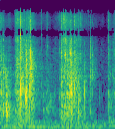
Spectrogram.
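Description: Salt being added over minced meat in a glass bowl: short bursts of rapid, gritty clicking, twice in quick succession.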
